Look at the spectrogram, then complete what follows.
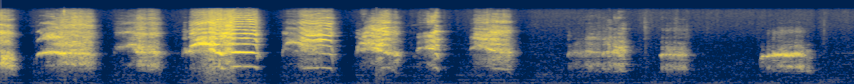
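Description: A hen squawking and clucking while it is handed over and held, in a run of about ten loud calls. The loudest comes about two seconds in, and the calls grow fewer and quieter toward the end.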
